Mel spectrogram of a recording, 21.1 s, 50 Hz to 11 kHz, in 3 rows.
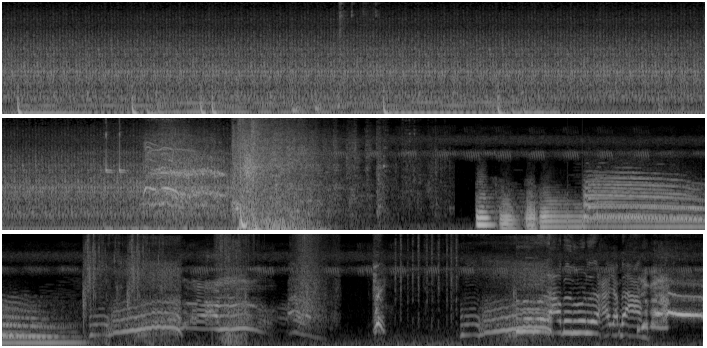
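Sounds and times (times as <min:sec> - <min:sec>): engine running: 0:00.0 - 0:11.0, 0:12.0 - 0:15.0
crash: 0:08.0 - 0:11.6.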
